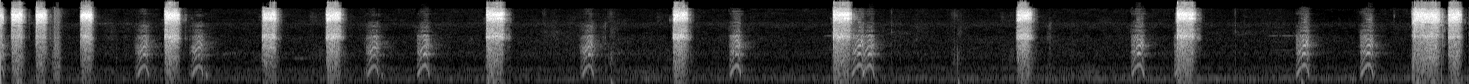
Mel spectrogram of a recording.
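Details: Forest recording of a flying lemur sound used to attract the animals after dark. Sharp, rasping bursts are interspersed with many soft, arched tonal chirps in an uneven, busy series lasting about eleven seconds.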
